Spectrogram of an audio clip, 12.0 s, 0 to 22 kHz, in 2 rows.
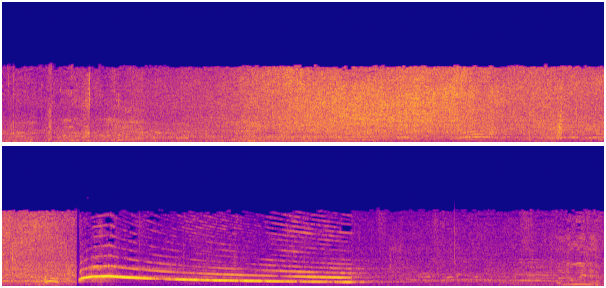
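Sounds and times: siren sliding down in pitch: 0:06.8 - 0:09.7.

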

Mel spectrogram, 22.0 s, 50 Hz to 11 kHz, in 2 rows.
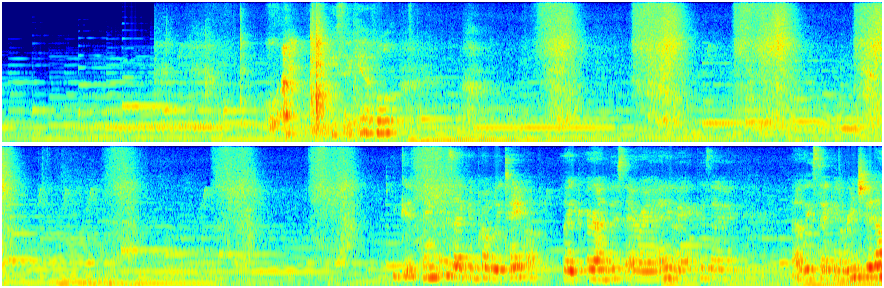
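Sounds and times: soft background music: 0:00.0 - 0:22.0
paintbrush swishing on wall: 0:06.6 - 0:16.9.

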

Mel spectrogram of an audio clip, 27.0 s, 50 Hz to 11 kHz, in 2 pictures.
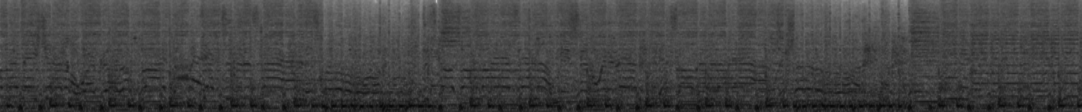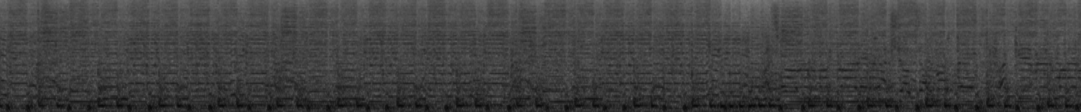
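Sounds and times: drum kit playing: 0:00.0 - 0:27.0
recorded rock track: 0:00.0 - 0:27.0.

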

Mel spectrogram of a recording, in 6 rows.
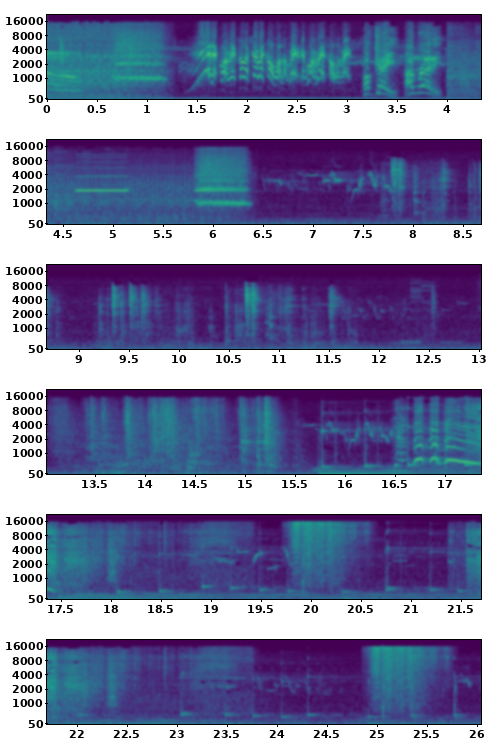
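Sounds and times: short electronic beep: 0:15.8 - 0:25.9
background music: 0:15.8 - 0:26.0
warbling chirp sound effects: 0:15.8 - 0:26.0.

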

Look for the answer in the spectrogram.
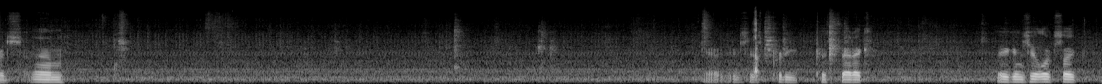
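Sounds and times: cooling fan hum and hiss: 0:00.0 - 0:11.0.

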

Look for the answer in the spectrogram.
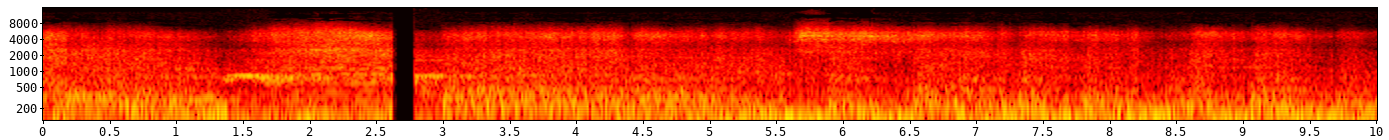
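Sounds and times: distorted electric guitars: 0:00.0 - 0:10.0
drums: 0:00.0 - 0:10.0.

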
